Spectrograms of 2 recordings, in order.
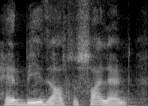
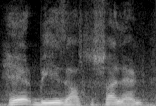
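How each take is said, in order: Both takes have the same delivery.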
